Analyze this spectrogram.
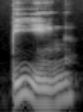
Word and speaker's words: being: We see be as a gerund with ing, being pronunciation, when you have the two E sounds, being, you have a E sound in the middle to link the sounds together. Being, being.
